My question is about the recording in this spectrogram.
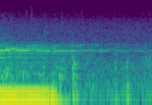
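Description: Deep house electronic music: a held bass chord cuts off about two-thirds of a second in, leaving a quiet break of noisy, rumbling texture.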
